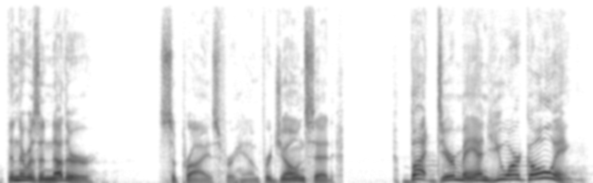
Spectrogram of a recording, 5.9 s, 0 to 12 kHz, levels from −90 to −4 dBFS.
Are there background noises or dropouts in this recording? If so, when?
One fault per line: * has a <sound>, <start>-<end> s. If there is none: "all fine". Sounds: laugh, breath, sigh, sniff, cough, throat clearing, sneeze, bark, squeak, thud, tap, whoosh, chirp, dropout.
all fine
